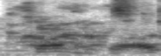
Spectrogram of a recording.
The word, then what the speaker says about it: Chernihiv: And there's another, Isaac of Chernihiv. Sometimes this is Isaac of Chernigov, that the Russian pronunciation of the same place.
